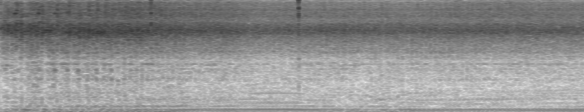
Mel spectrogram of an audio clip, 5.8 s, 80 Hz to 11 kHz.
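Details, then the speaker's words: 1966 Simplicity Sovereign tractor, Briggs points engine being bottle-fed fuel, with a working coil but an extended old plug wire suspected of arcing: revs high with a fast, even buzz and no misfires; normal running. "So the generator is still on it, okay? Sounds good. Oh, there we go."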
